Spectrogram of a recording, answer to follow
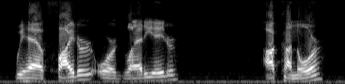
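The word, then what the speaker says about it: Akaanur: We have fighter or gladiator, Akanor, spelled A-K-A-A-N-U-R, Akanor.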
